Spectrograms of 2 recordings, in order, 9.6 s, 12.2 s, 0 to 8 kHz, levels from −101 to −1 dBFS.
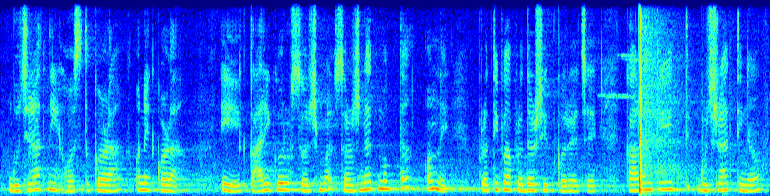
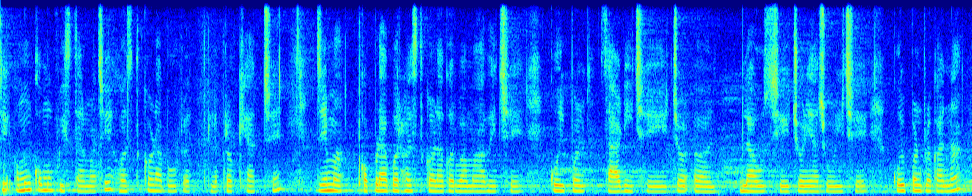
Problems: constant background noise, background conversations at intervals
